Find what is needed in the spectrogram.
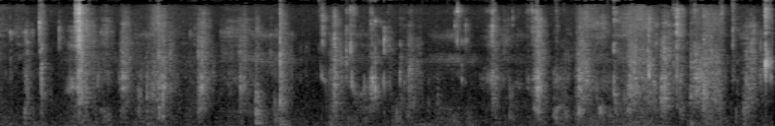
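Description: A person biting and chewing food close to the microphone: a run of short crunches and mouth clicks while eating rice and curry by hand with a raw green chili, the sharpest crunch about a second in.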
